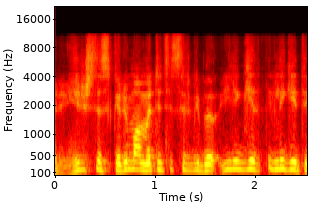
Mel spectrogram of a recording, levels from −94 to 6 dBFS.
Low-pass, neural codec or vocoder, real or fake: 10.8 kHz; codec, 16 kHz in and 24 kHz out, 0.6 kbps, FocalCodec, streaming, 4096 codes; fake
